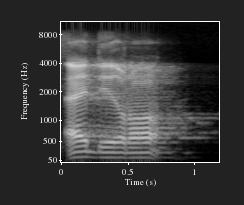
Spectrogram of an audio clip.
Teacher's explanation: Adra, ro tebal ya. Adra tebal dan getarannya lembut.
